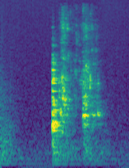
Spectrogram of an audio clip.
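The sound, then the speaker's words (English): Half a cup of water is poured into a pot for steaming shrimp, a brief splashing pour in two short bursts, fairly faint and alone. “So let's steam some shrimp. We're going to start off with a half a cup of water,”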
